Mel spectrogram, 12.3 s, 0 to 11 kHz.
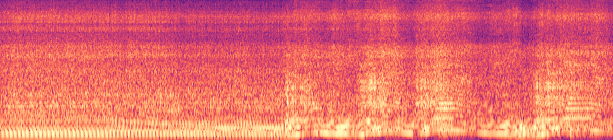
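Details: Kawasaki ZX motorcycle, stock carburetor with good TPS and needles, mixture screw set 5.5 turns out after carb adjustment for high-rpm popping and midrange hesitation: even idle about six seconds, then four clean throttle blips rising and falling smoothly; idles and revs properly.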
